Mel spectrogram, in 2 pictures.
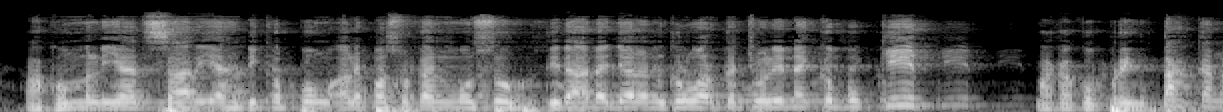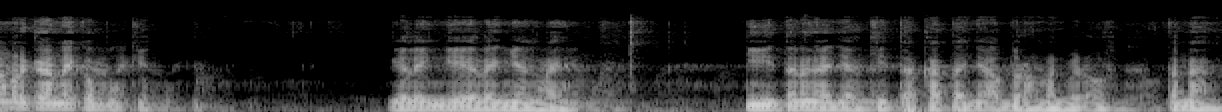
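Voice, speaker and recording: A man preaching a religious sermon to a congregation, playful and lively, acting out phone sounds and quoted voices. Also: medium pitch.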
